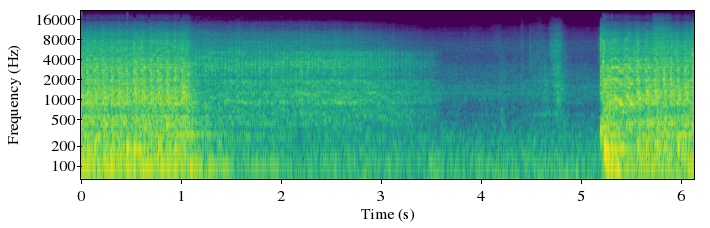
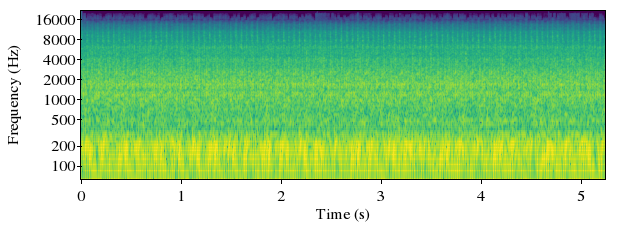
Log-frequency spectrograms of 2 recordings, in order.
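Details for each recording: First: 1986 F350 diesel after fuel return lines were replaced: it cranks and catches, falls away, then a second start holds on a loud clattering idle; the owner worried it sounded like a bent rod. Hard starting, with air in the fuel lines suspected. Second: 1986 Ford F350 diesel after fuel return rail repair, now running off the tank: steady, deep idle with even clatter, no misses or surging; healthy idle.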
